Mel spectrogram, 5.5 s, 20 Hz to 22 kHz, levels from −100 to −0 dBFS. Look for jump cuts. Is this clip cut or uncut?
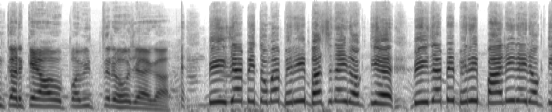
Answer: cut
